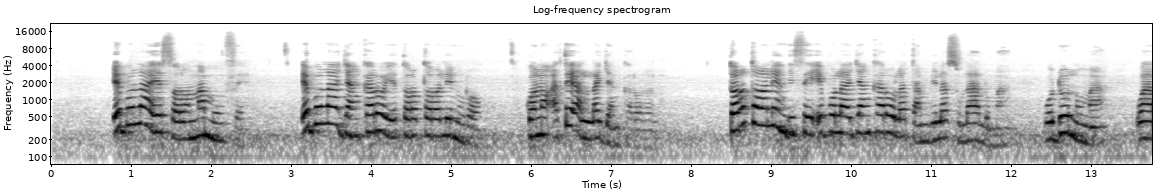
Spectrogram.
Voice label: malinke; ebola; radio-spots; vhf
